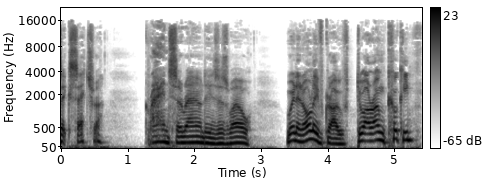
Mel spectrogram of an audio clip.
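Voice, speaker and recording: A man's voice: fairly high pitch, no room sound, studio quality, lightly acted. An actor playing a cheerful British sergeant major reading his wartime diary in short, chatty phrases, savouring small pleasures.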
